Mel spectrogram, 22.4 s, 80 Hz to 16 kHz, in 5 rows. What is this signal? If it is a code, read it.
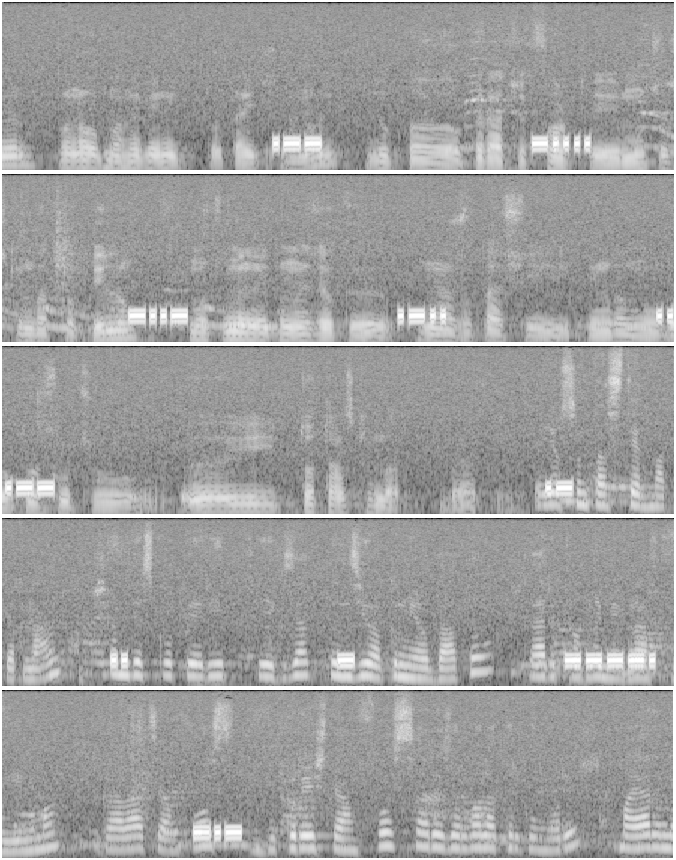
Morse code, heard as a keyed tone, machine-sent, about 34 wpm, spaced as for 6 wpm, 560 Hz. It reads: W6XL3 AIT9K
